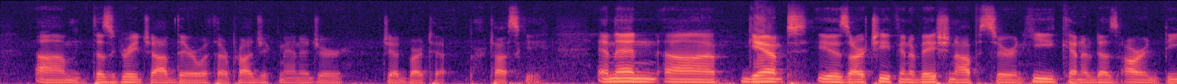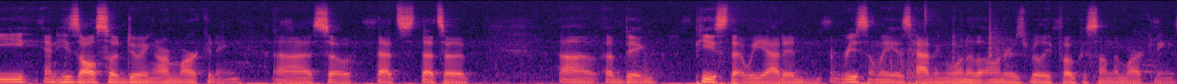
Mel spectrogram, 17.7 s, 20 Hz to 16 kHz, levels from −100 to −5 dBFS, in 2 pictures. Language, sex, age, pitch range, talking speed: English, male, 30-49, 100-120 Hz, 195 wpm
